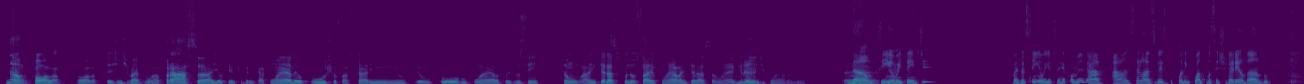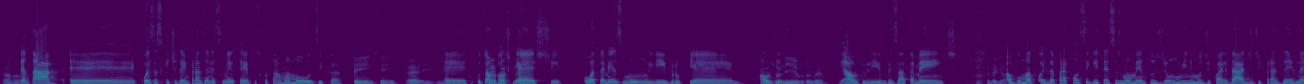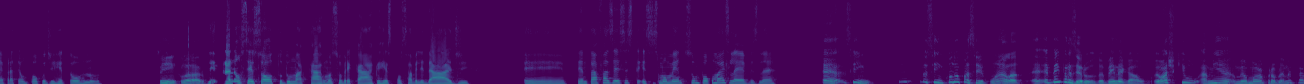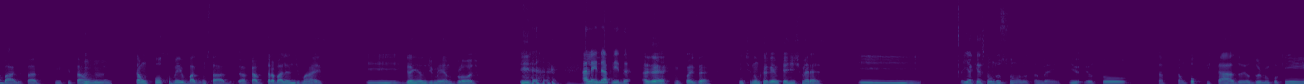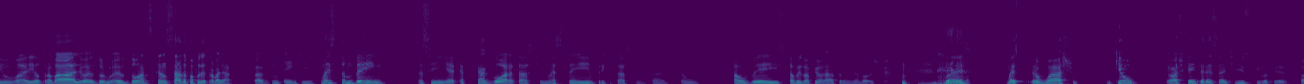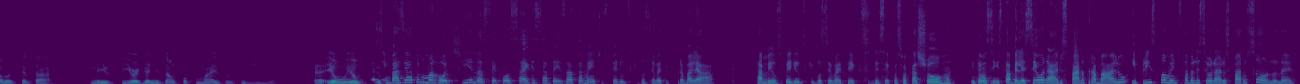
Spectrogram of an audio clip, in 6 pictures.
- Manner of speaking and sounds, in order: other noise; other background noise; laugh; chuckle; laugh; chuckle
- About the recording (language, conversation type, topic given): Portuguese, advice, Como lidar com a sobrecarga quando as responsabilidades aumentam e eu tenho medo de falhar?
